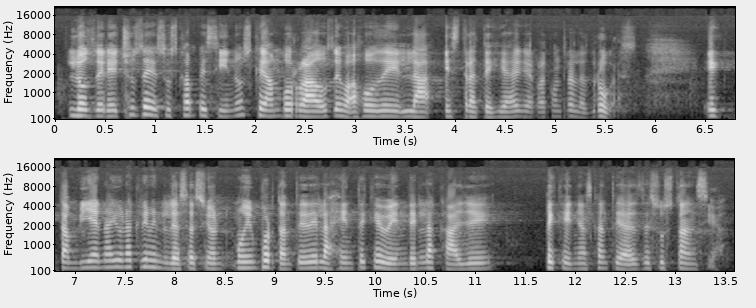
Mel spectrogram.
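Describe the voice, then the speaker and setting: A woman speaks in a Colombian accent at a medium pitch. Her intonation is monotone and flat. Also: moderate pace. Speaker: drug policy panelist. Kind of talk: conference panel talk.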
